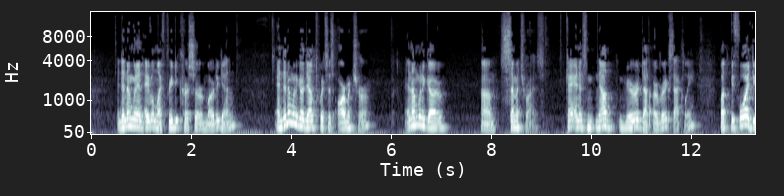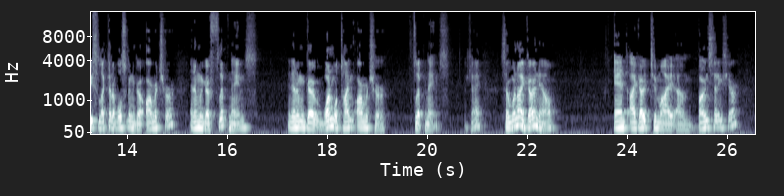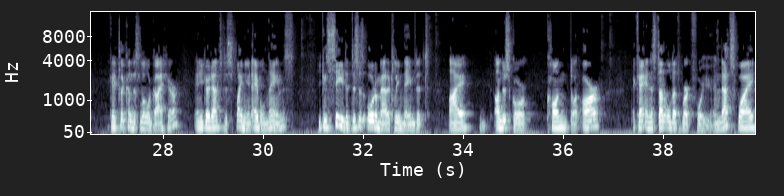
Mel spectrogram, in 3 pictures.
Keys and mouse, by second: 0.4-6.1 drag, 30.1-33.3 middle drag, 33.3-37.8 drag, 39.2 z.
